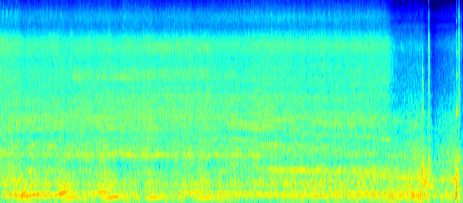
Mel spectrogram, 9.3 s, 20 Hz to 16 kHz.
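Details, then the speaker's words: Nissan 300ZX after hydrolock repair, idling with a fast, light, even lifter tick over the hum; all driver-side lifters now seem to tap where only number 5 on the passenger side did before. It is also still backfiring. "hell of a lifter tick. Let's go home. Lifter tap. I think all the lifters on the driver's side are tapping, when the only lifter I had tapping was number 5 on the passenger side."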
